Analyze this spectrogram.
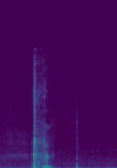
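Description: A single loud, harsh cough bursts out close to the listener, followed a moment later by a brief, faint throat sound, with quiet background between them.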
